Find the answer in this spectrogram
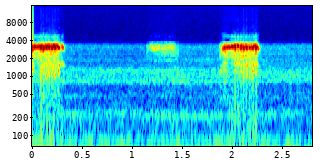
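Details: Owl at the nest just after midnight on March 26, 2013, as a gopher arrives; two short loud rasping screeches with a faint softer hiss between them.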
